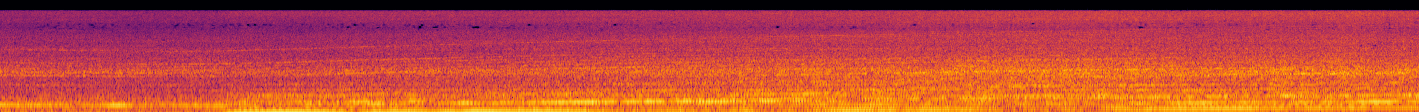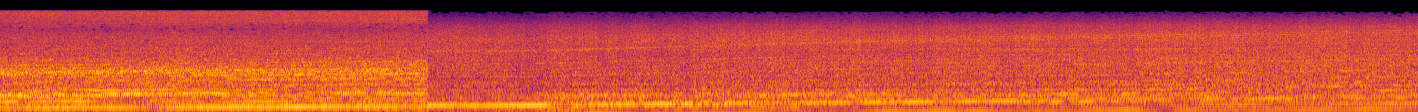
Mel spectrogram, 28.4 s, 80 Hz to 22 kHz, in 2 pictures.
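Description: A stock 2001 Mazda Miata's 1.8-litre four-cylinder engine is run under load on a chassis dyno, its pitch rising steadily through a long full-throttle pull. The sound cuts off abruptly about two-thirds of the way through, and a second pull begins, again climbing in pitch.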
